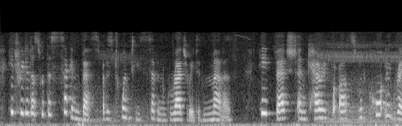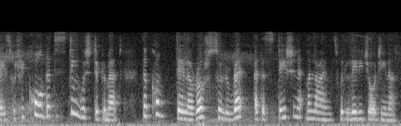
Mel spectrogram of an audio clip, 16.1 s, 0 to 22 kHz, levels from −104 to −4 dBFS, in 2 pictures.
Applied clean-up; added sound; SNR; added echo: none; Growling; 15 dB; none.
